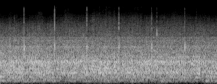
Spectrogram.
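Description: Stadium crowd applauding: a steady din of many people clapping, with single sharp claps standing out a few times a second.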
